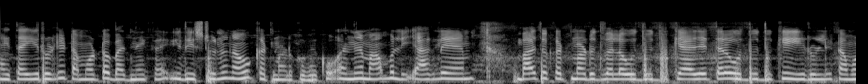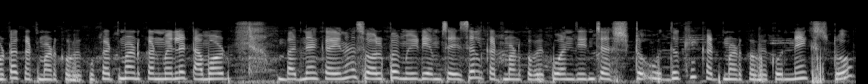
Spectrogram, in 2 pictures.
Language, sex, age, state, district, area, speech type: Kannada, female, 18-30, Karnataka, Chamarajanagar, urban, spontaneous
